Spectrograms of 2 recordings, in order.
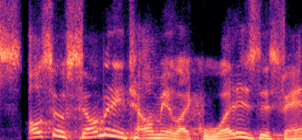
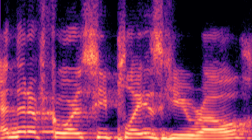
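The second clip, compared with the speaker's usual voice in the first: normal talking voice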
